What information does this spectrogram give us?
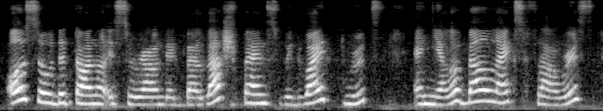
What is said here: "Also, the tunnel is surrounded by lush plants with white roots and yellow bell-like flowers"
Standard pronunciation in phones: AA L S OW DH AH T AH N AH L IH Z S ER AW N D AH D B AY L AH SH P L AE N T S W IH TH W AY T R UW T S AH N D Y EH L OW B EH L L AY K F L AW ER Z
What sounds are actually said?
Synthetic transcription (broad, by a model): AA L S OW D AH T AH N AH L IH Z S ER AW N D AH D B AY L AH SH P AE N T S W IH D W AY T R UW T S AH N D Y EH L OW B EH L L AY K F L AW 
